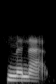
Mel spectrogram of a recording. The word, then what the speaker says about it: Minette: Well, actually, you had it right the first time. It's Minette.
